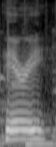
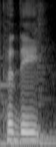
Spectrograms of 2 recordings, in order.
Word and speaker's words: Pirie: through here a lot Pirie not Purdy but pretty weird food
